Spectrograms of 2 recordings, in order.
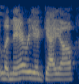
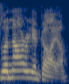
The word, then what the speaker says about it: Lunaria Gaia: a tricky one so so sometimes I get Laria GAA I get um Laria GAA I get Laria it's Laria Gaia that's how you pronounce my name but you know whatever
